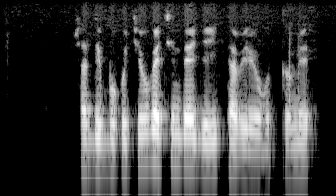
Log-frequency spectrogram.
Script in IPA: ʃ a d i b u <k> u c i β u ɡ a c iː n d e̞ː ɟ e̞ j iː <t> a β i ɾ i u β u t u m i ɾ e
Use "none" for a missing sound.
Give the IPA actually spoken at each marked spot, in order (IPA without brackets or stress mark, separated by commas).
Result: k, t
